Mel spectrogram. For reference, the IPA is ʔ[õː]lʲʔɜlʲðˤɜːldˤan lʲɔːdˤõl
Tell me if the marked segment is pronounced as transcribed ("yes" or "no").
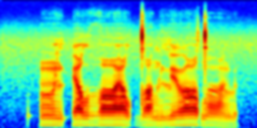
yes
